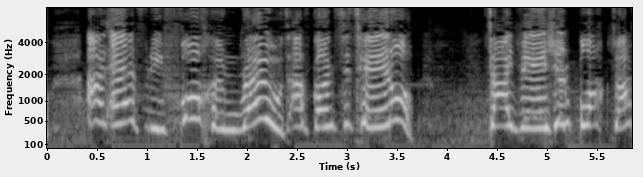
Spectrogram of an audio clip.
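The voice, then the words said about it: Angry rant, pitch rising much higher. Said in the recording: “the best part of the rant is when she goes up that extra couple of octaves”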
